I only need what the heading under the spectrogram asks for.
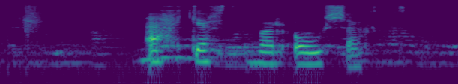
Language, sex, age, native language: Icelandic, female, 9, Icelandic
